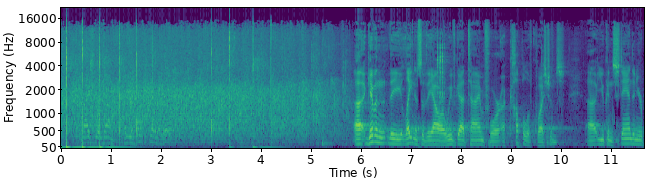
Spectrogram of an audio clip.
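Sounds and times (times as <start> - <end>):
audience applause: 0.0 - 5.9
speech: 0.4 - 2.4, 5.9 - 11.6.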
